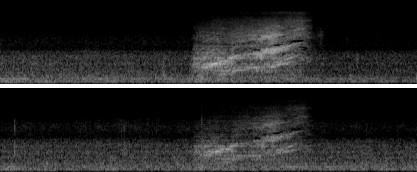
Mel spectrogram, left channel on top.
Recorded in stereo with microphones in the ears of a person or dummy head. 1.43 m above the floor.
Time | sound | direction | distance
1.9 | a zipper | 40° left (ahead or behind) | 0.6 m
